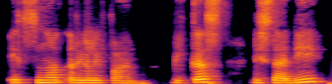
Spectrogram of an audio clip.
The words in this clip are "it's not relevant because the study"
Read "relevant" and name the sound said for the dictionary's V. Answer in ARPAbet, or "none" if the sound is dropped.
F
